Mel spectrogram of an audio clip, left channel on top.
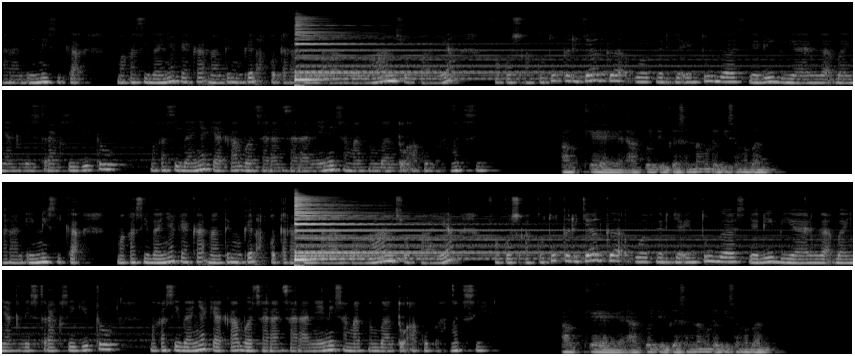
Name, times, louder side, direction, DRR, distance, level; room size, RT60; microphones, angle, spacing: voice 1, 0.0-4.8 5.0-9.6 10.0-13.4, right 2 dB, 40° right, 9 dB, 0.5 m, -33 dB
sound 1, 2.9-8.0, right 6 dB, 85° right, 0.7 m, -29 dB
voice 2, 14.1-16.2, equal, 25° left, -2 dB, 3.4 m, -34 dB
6.9 x 3.3 x 6.0 m, 0.32 s
head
